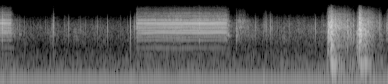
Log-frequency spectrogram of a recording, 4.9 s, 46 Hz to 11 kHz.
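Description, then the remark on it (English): An apartment door buzzer in the corridor of an apartment building in New York's East 70s is pressed once, a steady electric buzz lasting about a second in a quiet hallway, followed a moment later by a couple of sharp clattering knocks like a door latch. “Press a buzzer.”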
